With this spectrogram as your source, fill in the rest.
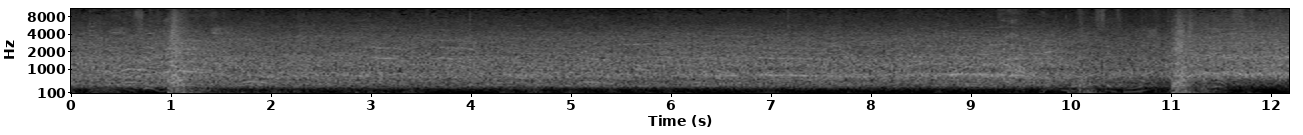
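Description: A body slams hard onto a wrestling ring mat with a heavy thud.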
